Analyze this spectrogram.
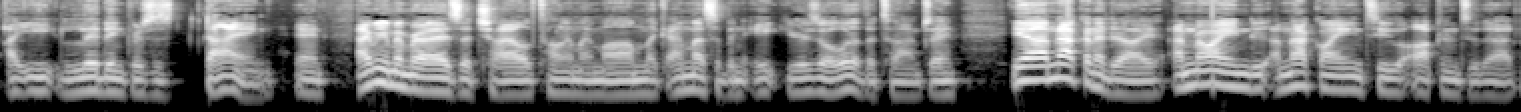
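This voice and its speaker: A man's voice: on the low side, darkish tone. A man hosting a podcast in casual chat, stuttering and restarting his sentences often. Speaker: podcast host.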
